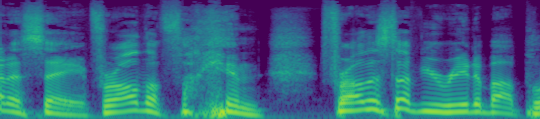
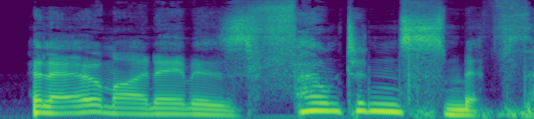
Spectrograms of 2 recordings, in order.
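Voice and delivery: put-on regal, stately voice. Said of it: "That sounds very regal".

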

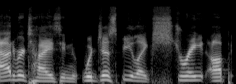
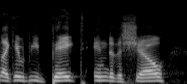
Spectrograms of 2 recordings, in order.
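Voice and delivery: usual speaking voice

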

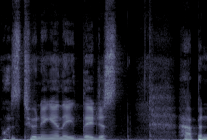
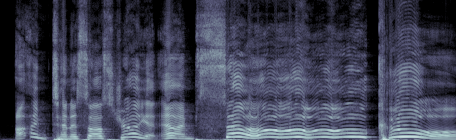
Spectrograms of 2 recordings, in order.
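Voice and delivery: way-up booming voice, loud and slow, long "so"; 13 dB louder than usual. Redoing a player's impersonation after being urged to: Tennis Australia impression. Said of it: "what he felt was an impersonation of Tennis Australia".

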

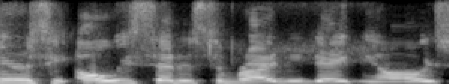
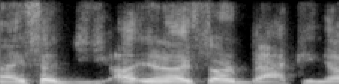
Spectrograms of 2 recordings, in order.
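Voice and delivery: ordinary talk

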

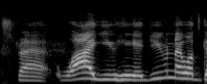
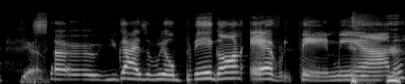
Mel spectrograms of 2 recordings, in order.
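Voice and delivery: put-on American accent; 4 dB louder than usual. A British speaker, talking about Americans, addresses them directly: Bugsy Malone accent. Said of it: "What accent is that?".

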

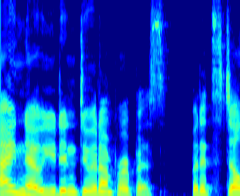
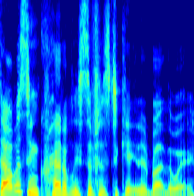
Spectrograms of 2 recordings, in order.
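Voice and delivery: ordinary talk

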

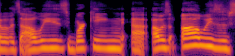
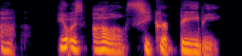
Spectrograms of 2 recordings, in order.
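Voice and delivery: put-on sigh while speaking, lower pitch; 4 semitones lower than usual. Retelling what a husband said leaning on the door: imitating a sigh while speaking. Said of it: "he leans against the door and he sighs".

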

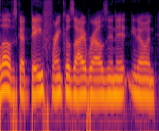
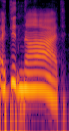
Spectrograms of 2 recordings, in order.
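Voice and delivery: put-on French-accented English, higher pitch; 3 semitones higher than usual. Quoting a scene the kids keep repeating: Tommy Wiseau impression. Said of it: "I can do his voice when I'm actually listening to Tommy Wiseau".

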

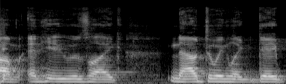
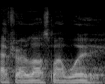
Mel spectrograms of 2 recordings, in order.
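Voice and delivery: low, soft, hushed grave voice. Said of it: "He's like".

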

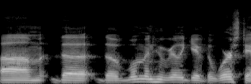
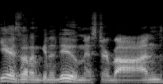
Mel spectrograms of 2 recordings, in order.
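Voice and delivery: put-on supervillain voice. Retelling an activist's big spiel of his master plan: mock supervillain voice. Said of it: "dressed up to sound like a supervillain".

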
